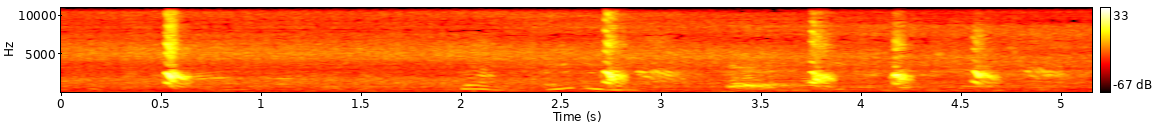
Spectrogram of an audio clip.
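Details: A noisy western jackdaw gives short, sharp 'tchak' calls, five or six spaced irregularly, with softer low murmuring sounds between them.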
